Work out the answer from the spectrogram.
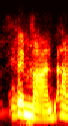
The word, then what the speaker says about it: semana: गया तो उसको उसको बोला जाता है दे सेमाना देमाना स्पेलिंग बता दोनों एस ई एम ए एन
